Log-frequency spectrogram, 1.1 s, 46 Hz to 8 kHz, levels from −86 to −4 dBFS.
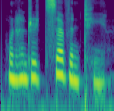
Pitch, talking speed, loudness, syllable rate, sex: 205 Hz, 155 wpm, -19 LUFS, 6.9 syllables/s, female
